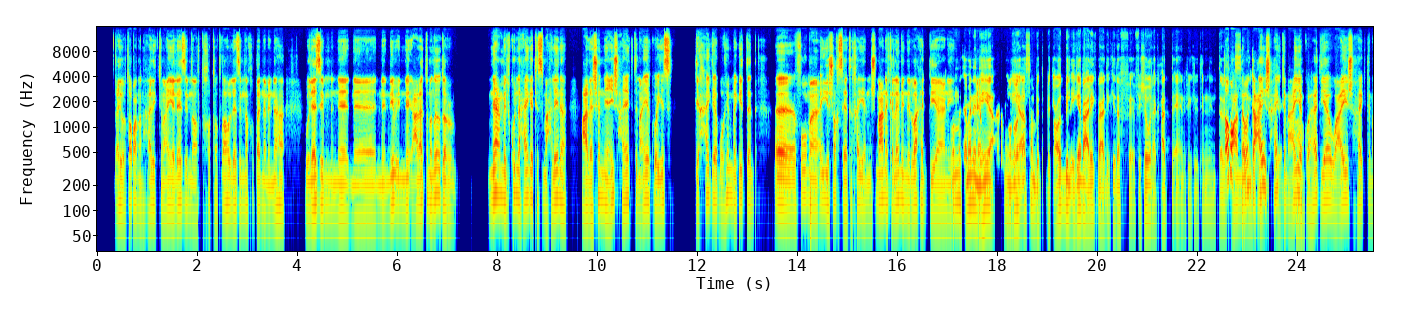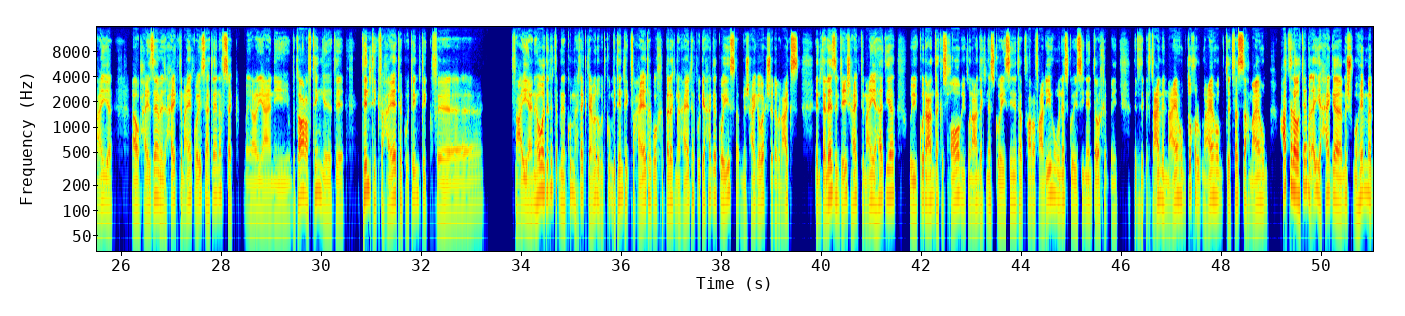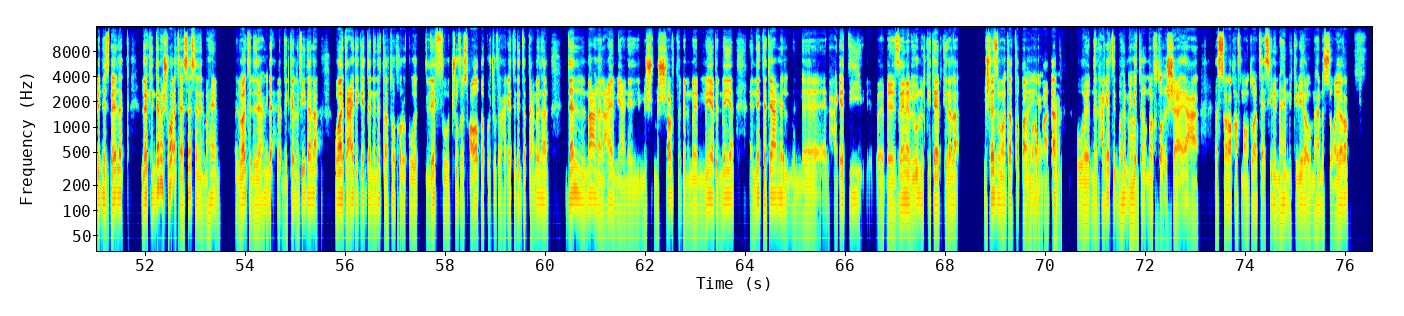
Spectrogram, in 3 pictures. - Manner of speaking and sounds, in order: other background noise
- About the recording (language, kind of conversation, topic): Arabic, podcast, إزاي بتقسّم المهام الكبيرة لخطوات صغيرة؟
